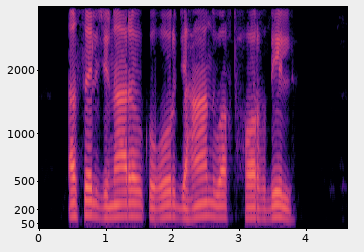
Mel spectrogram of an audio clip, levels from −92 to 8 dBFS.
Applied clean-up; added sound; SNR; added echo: none; none; none; none.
